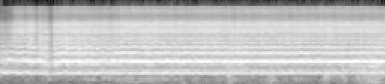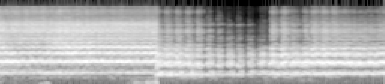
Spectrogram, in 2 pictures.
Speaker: Pag ganito kaingay ang electric fan mo, kuha lang tayo ng langis sa motor.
